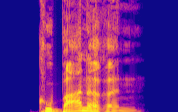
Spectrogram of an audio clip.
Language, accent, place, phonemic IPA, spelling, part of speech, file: German, Germany, Berlin, /kuˈbaːnɐʁɪn/, Kubanerin, proper noun, De-Kubanerin.ogg
- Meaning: Cuban (a female person from Cuba)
